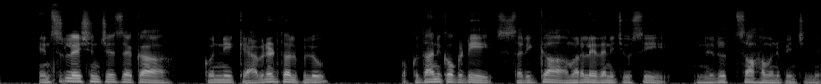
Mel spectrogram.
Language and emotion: Telugu, sad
